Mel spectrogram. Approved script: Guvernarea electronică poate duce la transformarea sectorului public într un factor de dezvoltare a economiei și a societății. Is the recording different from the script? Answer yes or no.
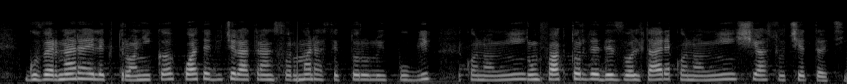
yes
